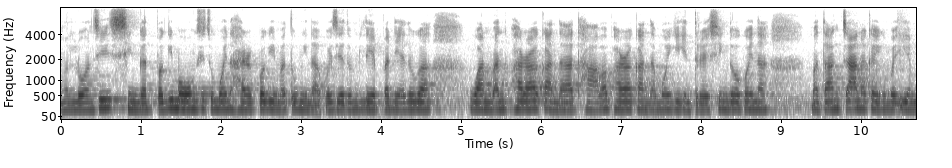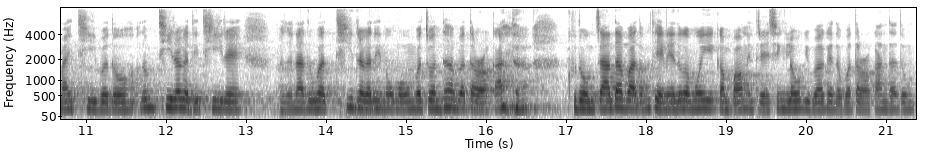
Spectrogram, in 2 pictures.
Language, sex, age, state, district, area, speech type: Manipuri, female, 30-45, Manipur, Kakching, rural, spontaneous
